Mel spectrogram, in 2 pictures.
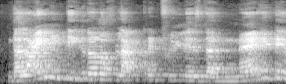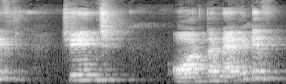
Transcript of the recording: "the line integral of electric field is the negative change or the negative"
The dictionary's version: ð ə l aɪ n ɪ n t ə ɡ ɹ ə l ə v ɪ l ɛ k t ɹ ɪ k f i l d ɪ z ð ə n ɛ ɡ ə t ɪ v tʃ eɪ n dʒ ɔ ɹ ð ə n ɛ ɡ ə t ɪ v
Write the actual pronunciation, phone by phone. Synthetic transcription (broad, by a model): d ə l aɪ n ɪ n t ə ɡ ɹ ə l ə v l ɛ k t ɹ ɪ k f i l d ɪ z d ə n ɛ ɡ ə t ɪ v tʃ eɪ n dʒ ɔ ɹ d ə n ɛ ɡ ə t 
